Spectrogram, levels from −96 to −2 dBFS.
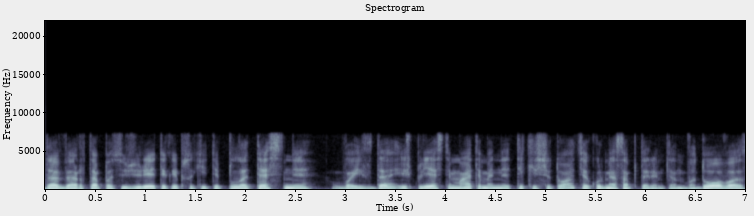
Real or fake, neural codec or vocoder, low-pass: real; none; 7.2 kHz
